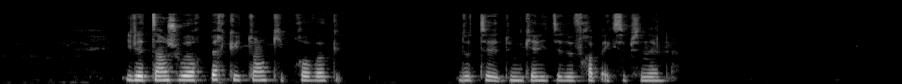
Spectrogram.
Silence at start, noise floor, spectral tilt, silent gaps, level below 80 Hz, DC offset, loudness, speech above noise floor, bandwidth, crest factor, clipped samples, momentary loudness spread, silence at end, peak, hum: 1.25 s; -73 dBFS; -5 dB/octave; none; -66 dBFS; under 0.1%; -24 LUFS; 50 dB; 11.5 kHz; 22 dB; under 0.1%; 13 LU; 2.35 s; -6 dBFS; none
